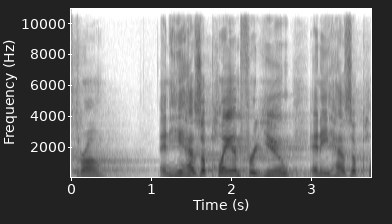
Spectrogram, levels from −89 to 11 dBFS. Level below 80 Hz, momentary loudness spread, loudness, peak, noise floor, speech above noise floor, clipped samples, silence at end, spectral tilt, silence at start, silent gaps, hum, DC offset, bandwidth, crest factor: -54 dBFS; 9 LU; -19 LUFS; -2 dBFS; -45 dBFS; 26 dB; under 0.1%; 0 s; -4 dB/octave; 0 s; none; none; under 0.1%; 11 kHz; 18 dB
